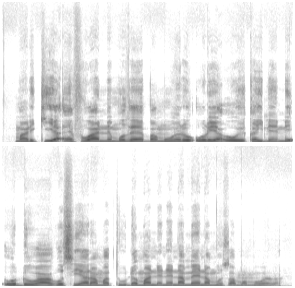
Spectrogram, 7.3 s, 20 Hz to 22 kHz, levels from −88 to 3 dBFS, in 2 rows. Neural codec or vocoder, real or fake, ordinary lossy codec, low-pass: codec, 44.1 kHz, 7.8 kbps, Pupu-Codec; fake; none; none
